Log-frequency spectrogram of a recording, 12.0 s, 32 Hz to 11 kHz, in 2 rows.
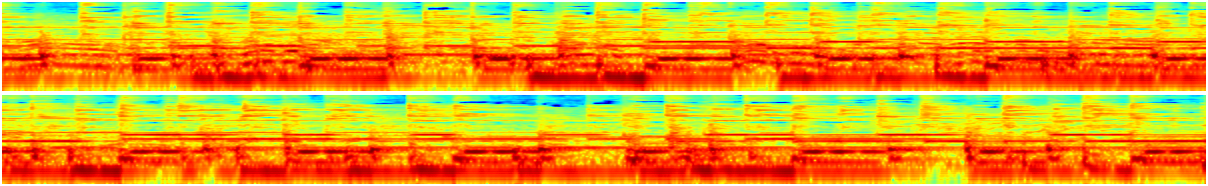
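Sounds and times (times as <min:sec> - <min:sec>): drums and percussion: 0:00.0 - 0:12.0
plucked string melody: 0:00.0 - 0:12.0.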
